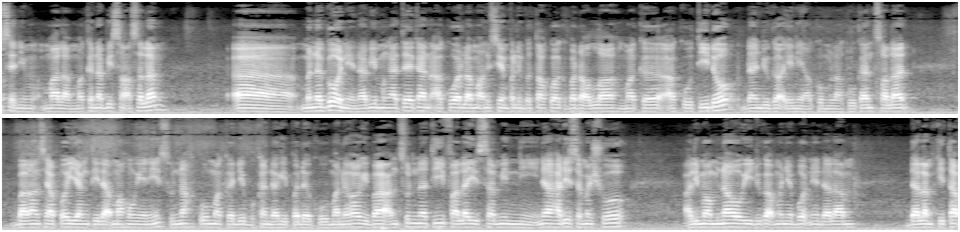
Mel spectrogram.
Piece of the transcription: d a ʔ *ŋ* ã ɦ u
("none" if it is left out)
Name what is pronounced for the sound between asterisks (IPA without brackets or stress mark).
m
